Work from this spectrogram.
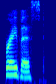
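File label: "bravest", British English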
